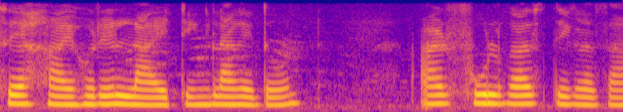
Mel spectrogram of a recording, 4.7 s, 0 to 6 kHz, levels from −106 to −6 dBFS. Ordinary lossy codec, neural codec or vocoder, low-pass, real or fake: none; none; 5.4 kHz; real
